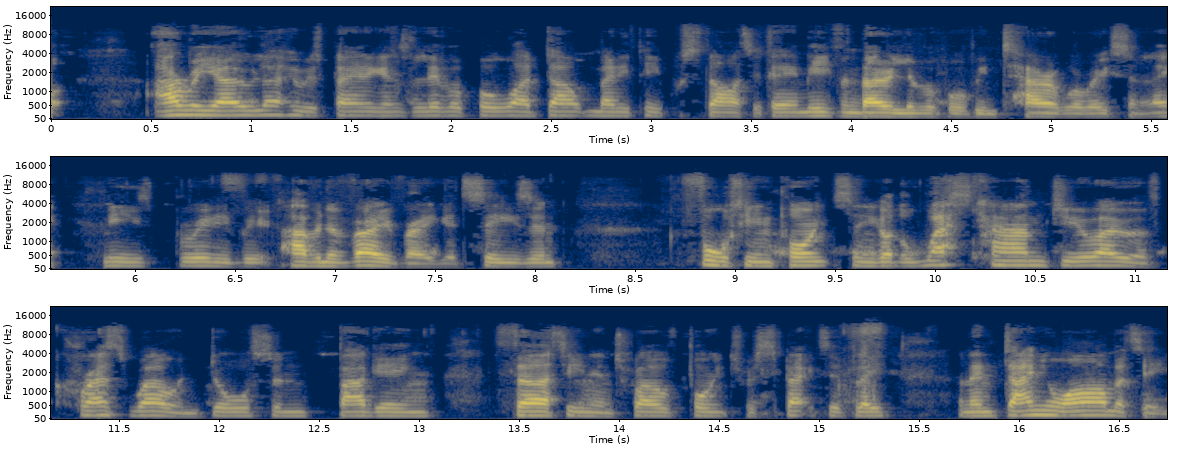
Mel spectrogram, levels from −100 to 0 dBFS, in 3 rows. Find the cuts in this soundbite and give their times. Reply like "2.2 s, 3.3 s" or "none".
5.8 s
